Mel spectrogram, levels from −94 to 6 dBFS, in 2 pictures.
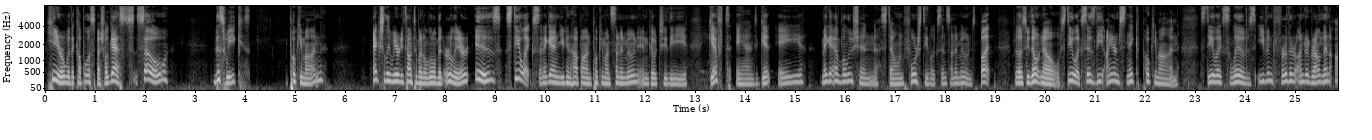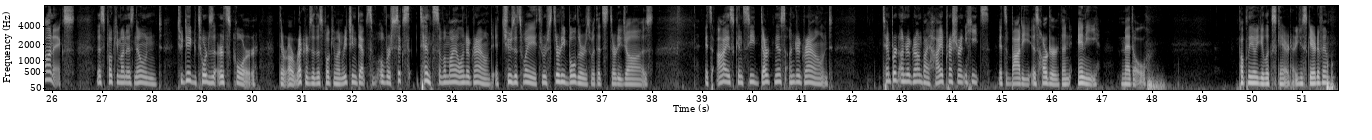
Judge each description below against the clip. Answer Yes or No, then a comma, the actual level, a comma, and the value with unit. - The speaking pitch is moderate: Yes, medium, 175 Hz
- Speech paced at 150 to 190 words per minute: Yes, average, 160 wpm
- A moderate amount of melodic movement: Yes, average, 4.4 semitones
